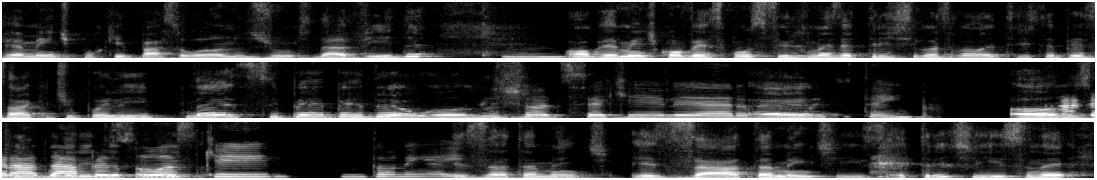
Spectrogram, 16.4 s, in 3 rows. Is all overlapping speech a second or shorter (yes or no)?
no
